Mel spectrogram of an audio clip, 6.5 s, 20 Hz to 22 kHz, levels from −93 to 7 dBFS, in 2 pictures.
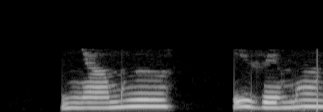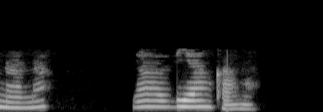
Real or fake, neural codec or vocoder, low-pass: real; none; 3.6 kHz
